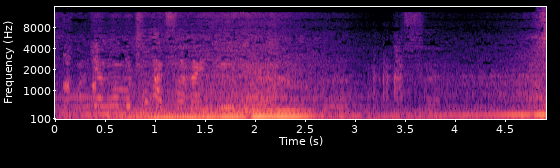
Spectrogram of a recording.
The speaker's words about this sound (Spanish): Mira, mira el de la moto, el susto que se tiene que haber pegado con un coche aquí en dirección contraria.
